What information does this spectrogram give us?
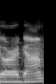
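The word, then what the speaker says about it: Ouragan: The Dassault, the Oregon, which sounds like the state of Oregon, and the Mystère.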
